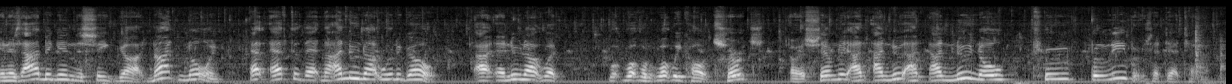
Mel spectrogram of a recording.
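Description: High-pitched male voice at a moderate pace, lively in intonation, with noticeable background noise. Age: 70s. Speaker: preacher. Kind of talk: sermon. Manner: earnest, preacherly.

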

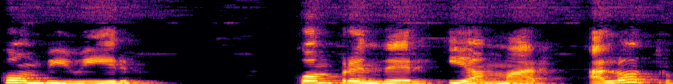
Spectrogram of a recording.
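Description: A woman is speaking. Her pace is very slow. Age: 40s. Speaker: podcast co-host, journalist. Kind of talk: casual chat.

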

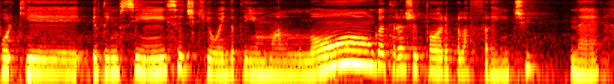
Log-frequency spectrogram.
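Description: Delivered at a fairly slow pace with ordinary pitch variation, the speech has noticeable background noise. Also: woman. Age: 30s. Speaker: podcaster. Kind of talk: casual monologue.

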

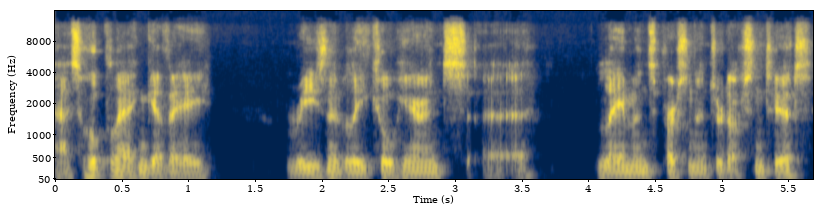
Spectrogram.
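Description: In a Northern Irish accent, a man talks at a fairly quick pace with a fairly low pitch and monotone, flat intonation. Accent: Northern Irish (Belfast). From Northern Ireland. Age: 20s. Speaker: podcast guest. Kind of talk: casual chat.

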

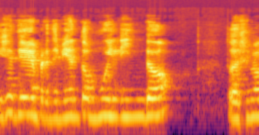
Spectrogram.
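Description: A somewhat breathy woman's voice in a Rioplatense accent. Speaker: podcast host. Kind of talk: casual chat. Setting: video livestream.

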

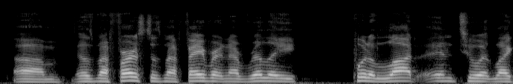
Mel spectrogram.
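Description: The clip has an ordinary speaking voice at a moderate pace. Its intonation is fairly even. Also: man. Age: 30s. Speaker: horror novelist and podcast host. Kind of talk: casual interview.

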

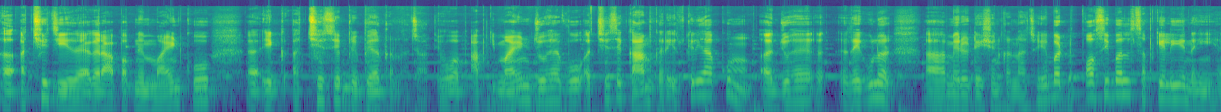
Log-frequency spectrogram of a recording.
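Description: Amid noticeable background noise, a man at a medium pitch makes very wide pitch swings. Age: young. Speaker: podcast host. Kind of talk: solo monologue.

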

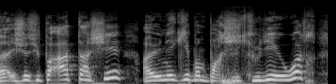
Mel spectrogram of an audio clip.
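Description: A man with a high pitch. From France, Toulouse. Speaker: podcast host. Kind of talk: casual chat. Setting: studio.

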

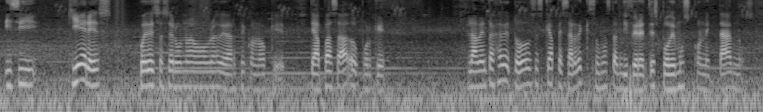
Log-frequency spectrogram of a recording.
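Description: The voice has a calm tone with long, frequent pauses. Audible room echo and music sit in the background. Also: man, moderate pace. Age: 20s. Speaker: vlogger. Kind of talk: reflective monologue. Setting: outdoors.

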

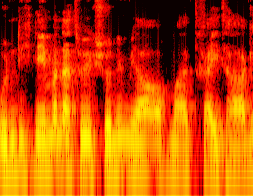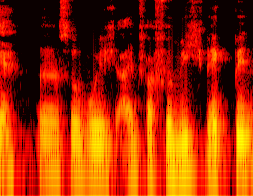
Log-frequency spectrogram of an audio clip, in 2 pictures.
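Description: Against a quiet background, a man talks at a moderate pace with a fairly high pitch. His tone is dark and mellow, and his intonation is monotone and flat. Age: 50s. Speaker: pastor. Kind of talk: interview. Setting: backstage room after a church service.

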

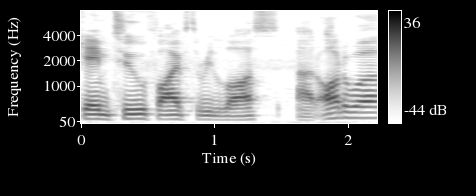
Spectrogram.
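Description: Speaking in an Ontario accent, a man uses ordinary pitch variation against a quiet background. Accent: Canadian (Ontario). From Ontario, Canada (Thornhill). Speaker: hockey podcast host. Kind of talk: casual chat. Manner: animated.

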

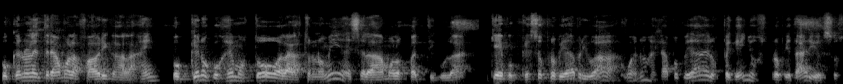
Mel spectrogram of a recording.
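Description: Here a man speaks at a very fast pace. There are hardly any pauses. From Cuba. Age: 40s. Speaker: jurist, podcast co-host. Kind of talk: conversational debate.

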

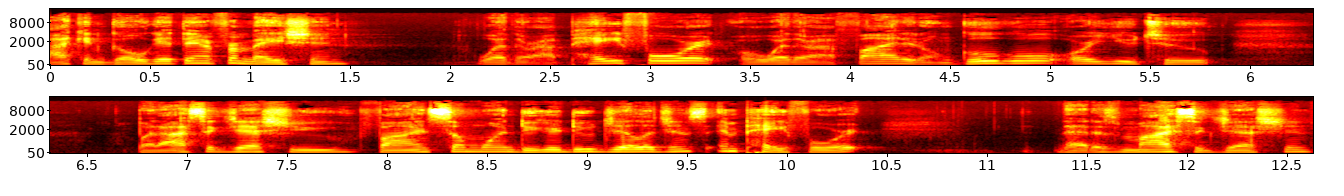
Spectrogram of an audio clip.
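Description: A man with an unremarkable speaking voice talks at a moderate pace in a medium pitch with lively intonation. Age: 40s. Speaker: podcast host, aspiring entrepreneur. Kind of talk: casual solo monologue.

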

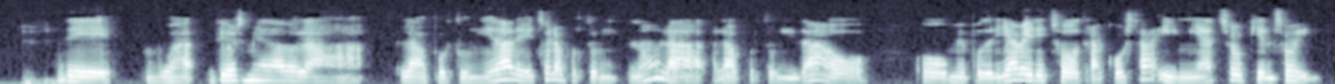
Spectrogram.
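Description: With typical rises and falls in pitch, this is an unremarkable speaking voice. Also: woman, fairly low pitch for a woman, moderate pace. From Catalonia, Spain (Granollers). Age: 20s. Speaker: nursing graduate, guest presenter. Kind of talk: casual chat.

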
